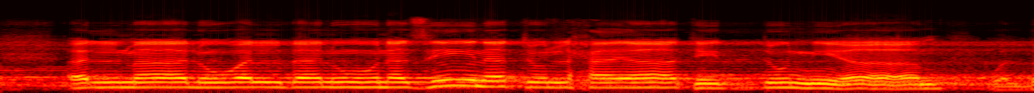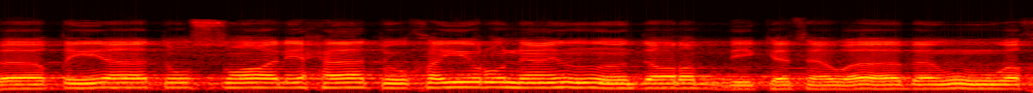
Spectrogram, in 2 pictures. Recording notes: Arabic Audio Recitation: 20th Ramadan 2020 Taraweeh Prayer in Masjid Al Haram, Makkah, Saudi Arabia.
